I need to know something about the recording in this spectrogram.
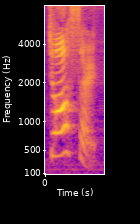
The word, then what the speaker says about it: Chaucer: Father of English poetry নাম হচ্ছে চসার, CH, এর উচ্চারণ কিন্তু আসলে H। তা যাই হোক, এটা যেহেতু উচ্চারণের ক্লাস না, আমাদের অত দরকার নেই, জেনে রাখি এর উচ্চারণটা হচ্ছে H।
